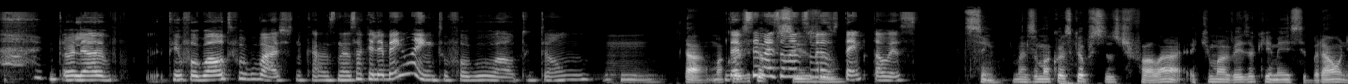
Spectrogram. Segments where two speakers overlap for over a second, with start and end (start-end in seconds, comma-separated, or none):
7.2-8.5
